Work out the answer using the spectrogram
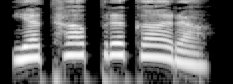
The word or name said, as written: ಯಥಾಪ್ರಕಾರ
